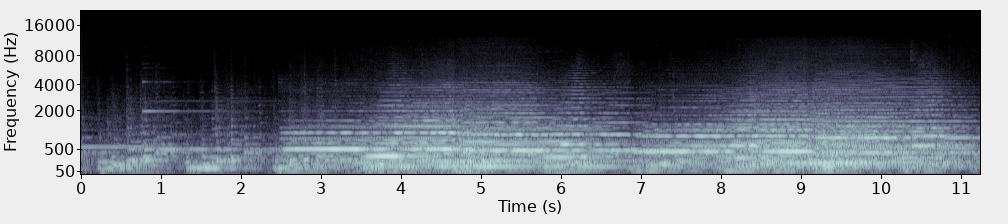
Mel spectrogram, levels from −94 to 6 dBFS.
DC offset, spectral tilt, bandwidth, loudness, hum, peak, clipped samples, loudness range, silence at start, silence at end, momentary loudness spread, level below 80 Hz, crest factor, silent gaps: under 0.1%; -10 dB/octave; 5.8 kHz; -18 LUFS; none; -4 dBFS; under 0.1%; 4 LU; 0 s; 0 s; 14 LU; -36 dBFS; 14 dB; none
